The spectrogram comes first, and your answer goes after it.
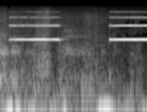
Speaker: this is my dad's [ __ ] alarm there we go now that we've found out what that beeping was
